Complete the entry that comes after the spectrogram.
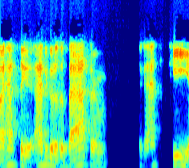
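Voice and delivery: ordinary talk, nothing marked

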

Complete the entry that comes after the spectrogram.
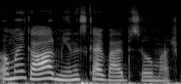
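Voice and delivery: ordinary talk

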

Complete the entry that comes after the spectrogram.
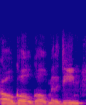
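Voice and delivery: usual speaking voice

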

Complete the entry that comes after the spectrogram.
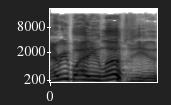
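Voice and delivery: put-on sloppy, drunken, very high and very loud yell. Retelling how Smarty was drunk yelling at him: imitating Smarty drunk yelling. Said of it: "Smarty was drunk yelling at me".

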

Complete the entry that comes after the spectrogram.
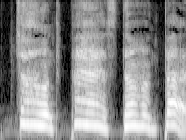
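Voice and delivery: acted, very high, drawn-out, stretched yell. Retelling a match where the opponent's coach shouted: imitating a coach screaming. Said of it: "his coach was screaming".

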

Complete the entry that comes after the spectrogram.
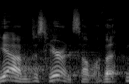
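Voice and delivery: wry, amused, laughing aside with wide pitch range.

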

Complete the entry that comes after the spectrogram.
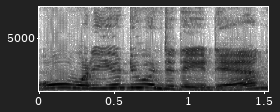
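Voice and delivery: very high-pitched, loud Minnesota accent. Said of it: "with a Minnesota accent".

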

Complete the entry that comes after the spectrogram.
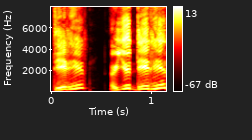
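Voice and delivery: high New Zealand accent, "deadhead" sounding like "did hit".

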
